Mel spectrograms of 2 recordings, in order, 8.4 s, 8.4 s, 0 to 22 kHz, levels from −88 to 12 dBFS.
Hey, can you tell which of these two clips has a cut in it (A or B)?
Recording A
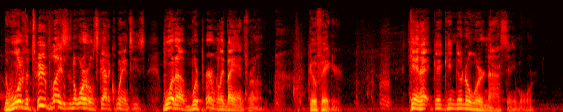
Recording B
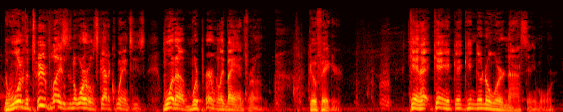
A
